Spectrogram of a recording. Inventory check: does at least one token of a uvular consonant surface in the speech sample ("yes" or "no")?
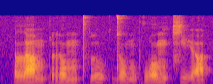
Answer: no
